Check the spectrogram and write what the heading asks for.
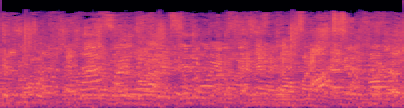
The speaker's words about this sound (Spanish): Lo que se oye es un gentío, un jeború.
